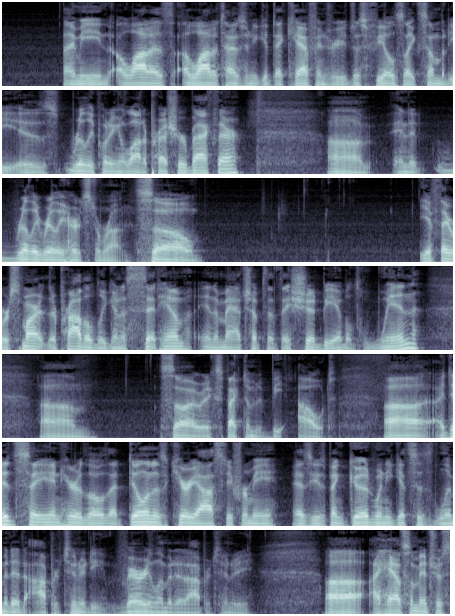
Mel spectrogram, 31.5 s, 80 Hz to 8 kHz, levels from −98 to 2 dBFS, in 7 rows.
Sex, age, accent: male, 40-59, American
